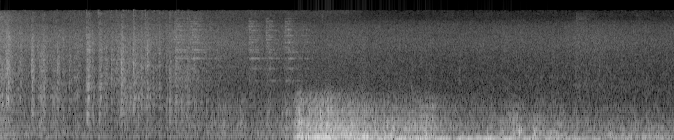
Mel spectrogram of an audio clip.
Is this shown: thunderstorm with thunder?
yes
